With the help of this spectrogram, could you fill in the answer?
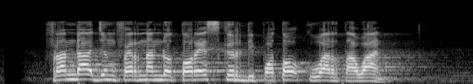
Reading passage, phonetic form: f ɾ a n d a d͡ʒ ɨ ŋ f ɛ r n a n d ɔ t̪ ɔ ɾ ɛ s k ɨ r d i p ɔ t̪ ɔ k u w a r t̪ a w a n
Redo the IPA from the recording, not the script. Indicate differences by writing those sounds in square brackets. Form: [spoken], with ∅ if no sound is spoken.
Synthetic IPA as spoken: f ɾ a n d a d͡ʒ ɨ ŋ f ɛ r n a n d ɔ t̪ ɔ ɾ ɛ s k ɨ r d i p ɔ t̪ ɔ k u w a r t̪ a w a n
